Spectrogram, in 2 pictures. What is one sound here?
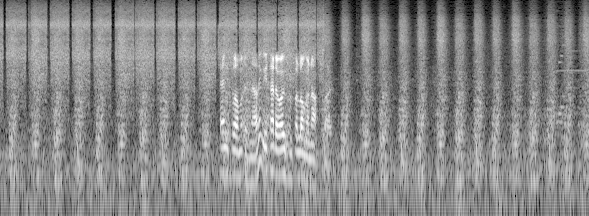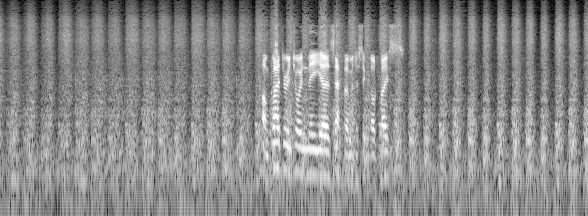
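A steam locomotive chuffs in a steady, quickening rhythm.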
